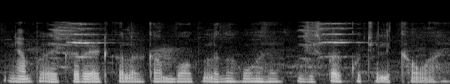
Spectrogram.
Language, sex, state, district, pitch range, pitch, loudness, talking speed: Hindi, male, West Bengal, Dakshin Dinajpur, 125-135 Hz, 130 Hz, -20 LUFS, 225 wpm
